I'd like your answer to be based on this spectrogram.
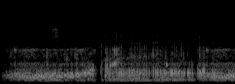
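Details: Cassandra's continuous low, gurgling, bubbly, churning rumble with a brief pause midway: ordinary stomach growling (borborygmi).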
